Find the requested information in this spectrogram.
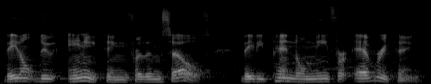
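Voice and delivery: lively read-aloud storytelling voice with acted characters; story narration. A narrator's reading. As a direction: tell the story to the listeners. Reads a story aloud to congregation.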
